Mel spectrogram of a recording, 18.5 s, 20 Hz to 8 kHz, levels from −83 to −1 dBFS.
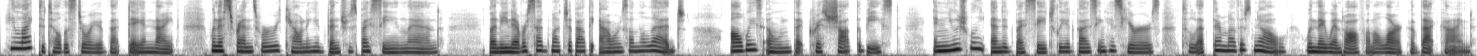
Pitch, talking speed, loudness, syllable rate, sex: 190 Hz, 200 wpm, -20 LUFS, 5.3 syllables/s, female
